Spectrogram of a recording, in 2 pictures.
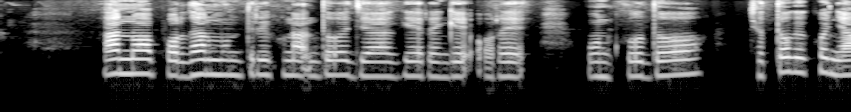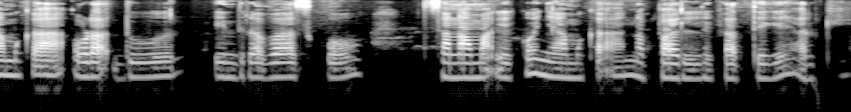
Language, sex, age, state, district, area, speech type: Santali, female, 30-45, West Bengal, Jhargram, rural, spontaneous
